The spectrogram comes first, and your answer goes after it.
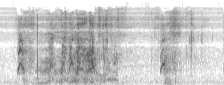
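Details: Dog playing tug of war: sharp harmonic barks at the start, then throaty growling and yips through the middle, another bark burst near the end, with faint background noise.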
